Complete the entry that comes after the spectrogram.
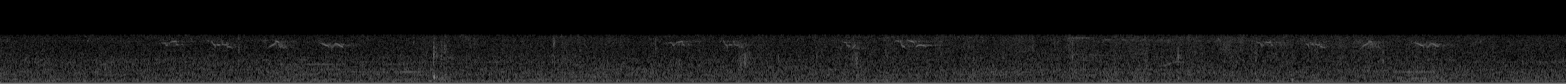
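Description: Steady outdoor background hiss with small birds chirping, short high calls in groups of three or four every few seconds.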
